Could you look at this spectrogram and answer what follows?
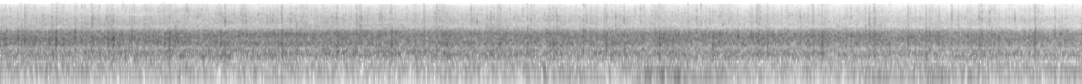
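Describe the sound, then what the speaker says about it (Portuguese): A church congregation applauding the Lord, a continuous even wash of clapping heard at moderate distance and fairly faint, with no talking over it. "Você pode aplaudir ao Senhor."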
